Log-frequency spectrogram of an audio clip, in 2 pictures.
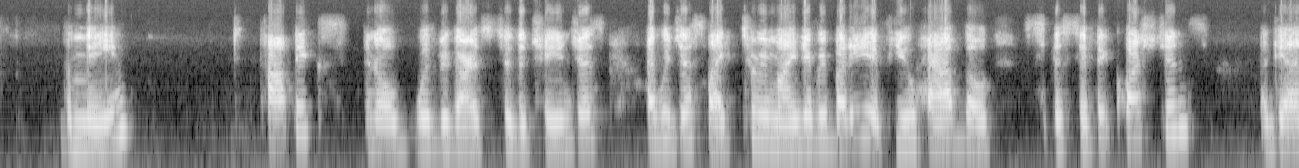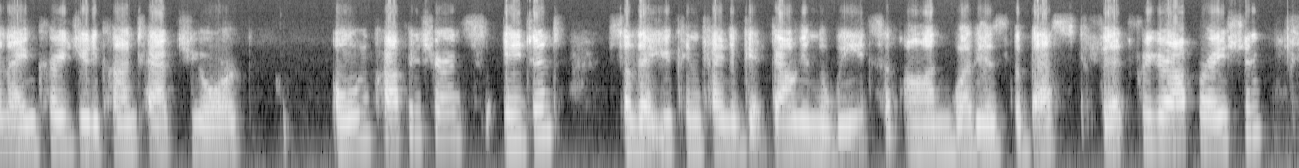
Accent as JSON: {"language": "English", "region": "South Dakota", "country": "United States", "tie": "born or raised there", "said": "You know, I think about my home state, South Dakota. We have a very small growing season compared to Oklahoma, Texas, and states south of us."}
